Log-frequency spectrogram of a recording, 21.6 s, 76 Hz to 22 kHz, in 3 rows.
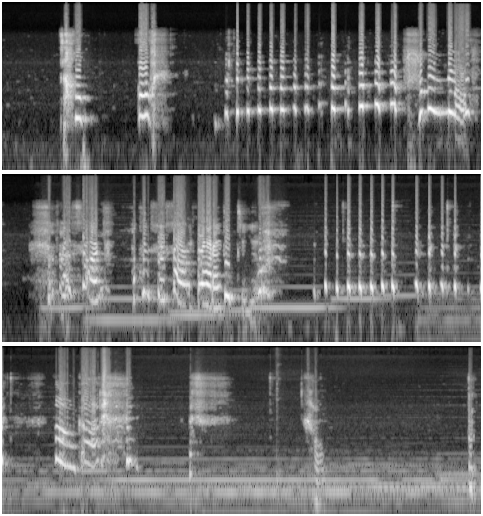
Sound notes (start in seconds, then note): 3.2 laughter; 8.5 continuing laughter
